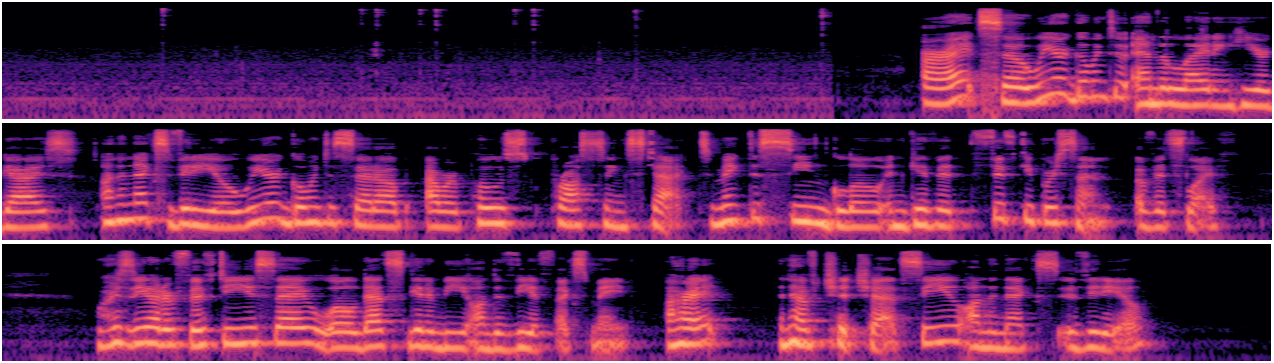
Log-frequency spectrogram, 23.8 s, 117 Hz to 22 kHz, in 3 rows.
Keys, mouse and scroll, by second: 3.9-14.9 alt+right drag, 13.1 alt+right click.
